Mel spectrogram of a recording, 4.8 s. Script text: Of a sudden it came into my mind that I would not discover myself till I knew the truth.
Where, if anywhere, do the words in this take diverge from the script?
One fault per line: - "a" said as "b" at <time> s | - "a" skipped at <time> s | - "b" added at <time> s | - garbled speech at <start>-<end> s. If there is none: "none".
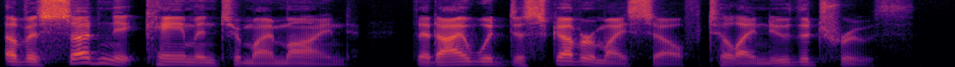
- "not" skipped at 2.5 s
